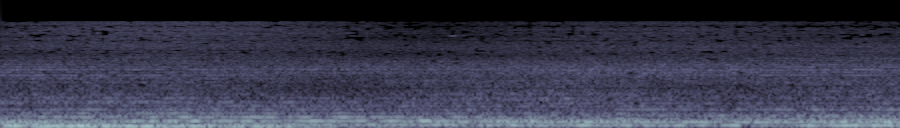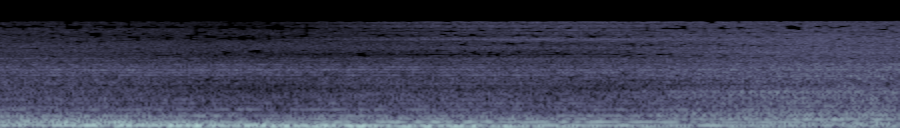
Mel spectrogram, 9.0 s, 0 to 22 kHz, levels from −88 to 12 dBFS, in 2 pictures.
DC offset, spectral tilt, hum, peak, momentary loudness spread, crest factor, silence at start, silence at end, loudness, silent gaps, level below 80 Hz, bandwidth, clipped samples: under 0.1%; -6.5 dB/octave; none; -10 dBFS; 7 LU; 16 dB; 0 s; 0 s; -27 LUFS; none; -32 dBFS; 11.5 kHz; under 0.1%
